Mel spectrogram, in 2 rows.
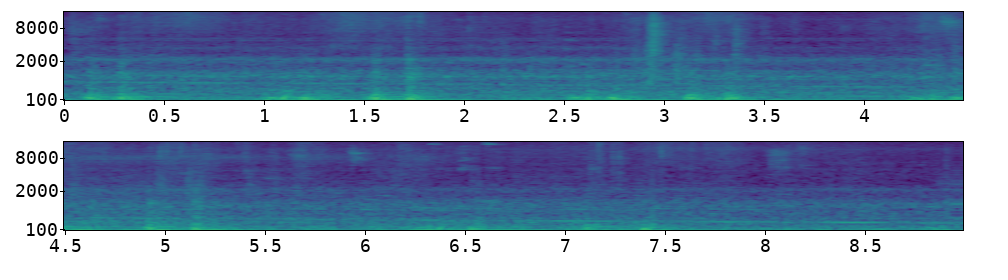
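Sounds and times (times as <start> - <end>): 
tram rumbling through the city, heard from inside the car: 0.0 - 8.9
tram clunks and rattles: 0.1 - 3.6, 4.2 - 7.7.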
